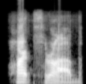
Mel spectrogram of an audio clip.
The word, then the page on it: heartthrob: American English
